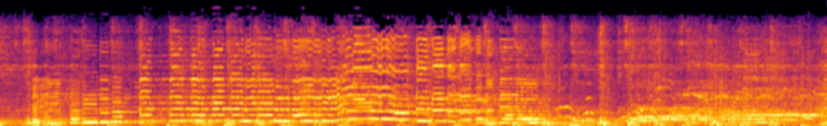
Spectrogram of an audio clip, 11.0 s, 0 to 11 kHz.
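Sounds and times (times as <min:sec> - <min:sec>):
saxophone: 0:00.0 - 0:08.0
low beat: 0:00.0 - 0:11.0
wind band playing: 0:00.0 - 0:11.0.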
